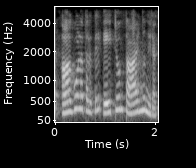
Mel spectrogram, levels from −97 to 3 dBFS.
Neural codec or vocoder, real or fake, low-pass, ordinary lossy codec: autoencoder, 48 kHz, 128 numbers a frame, DAC-VAE, trained on Japanese speech; fake; 5.4 kHz; none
